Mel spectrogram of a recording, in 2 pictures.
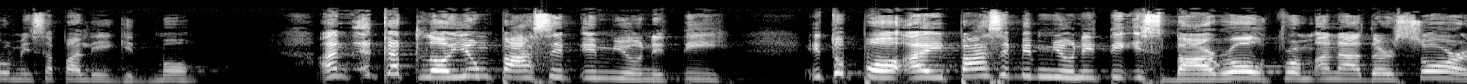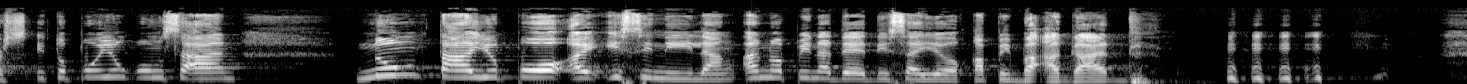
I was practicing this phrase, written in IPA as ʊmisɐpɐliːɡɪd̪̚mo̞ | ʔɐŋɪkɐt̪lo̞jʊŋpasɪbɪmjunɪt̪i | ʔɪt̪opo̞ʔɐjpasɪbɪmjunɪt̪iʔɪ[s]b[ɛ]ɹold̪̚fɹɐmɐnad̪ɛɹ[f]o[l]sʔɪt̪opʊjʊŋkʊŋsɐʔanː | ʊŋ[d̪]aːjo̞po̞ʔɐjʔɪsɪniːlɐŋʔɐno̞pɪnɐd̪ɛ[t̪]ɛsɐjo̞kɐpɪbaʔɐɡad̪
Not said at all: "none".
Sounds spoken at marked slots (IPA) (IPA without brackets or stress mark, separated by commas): s, a, s, ɹ, t̪, d̪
